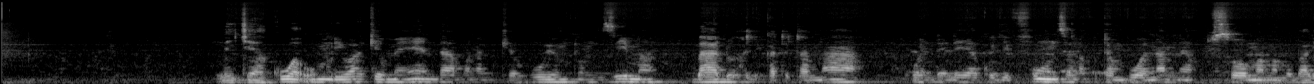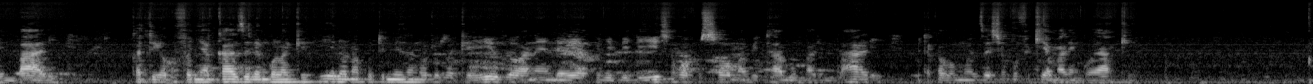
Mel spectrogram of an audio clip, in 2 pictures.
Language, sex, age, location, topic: Swahili, male, 25-35, Dar es Salaam, education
